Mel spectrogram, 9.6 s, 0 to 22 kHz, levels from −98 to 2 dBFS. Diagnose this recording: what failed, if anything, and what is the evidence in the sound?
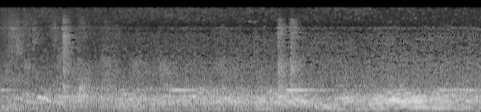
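Codec stage, and it's generation loss throughout: the whole clip sounds swirly, hollow and smeared, with blurred attacks and nothing above 16.6 kHz. That's likely repeated AAC re-encoding, around seven passes at roughly 64 kbit/s, each requantising on a shifted frame grid.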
